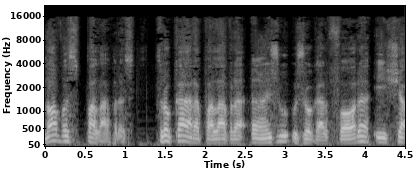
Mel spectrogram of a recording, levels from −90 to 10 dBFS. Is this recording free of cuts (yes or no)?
yes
